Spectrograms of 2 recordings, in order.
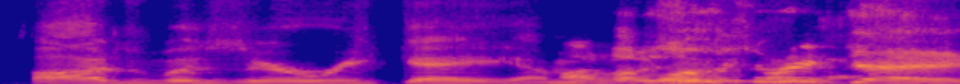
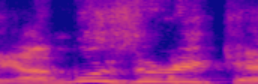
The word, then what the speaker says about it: Onwuzurike: Another difficult pronunciation. A lot of vowels here. Levi Onwuzurike. Onwuzurike. I worked on this one. Onwuzurike.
